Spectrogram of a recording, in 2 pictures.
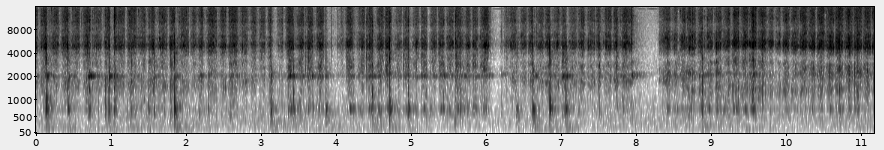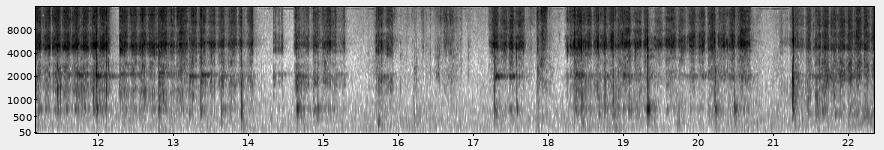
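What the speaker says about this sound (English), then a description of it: "Just sand off the rust gently." Sanding rust off the brake rotor of a 2000-2005 Ford Excursion gives a steady scratchy rasp in back-and-forth strokes, close and continuous, broken by a few short pauses.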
